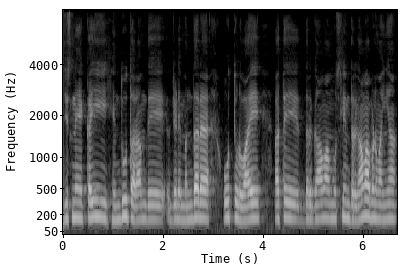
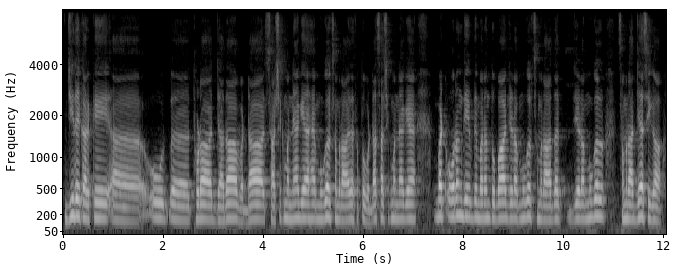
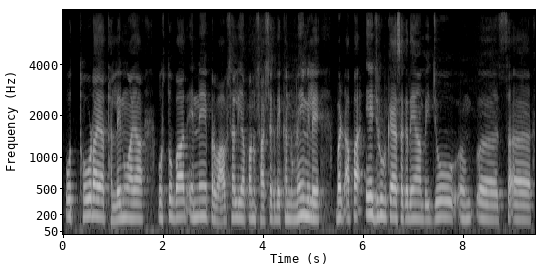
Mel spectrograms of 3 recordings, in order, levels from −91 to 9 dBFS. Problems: background sounds at intervals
